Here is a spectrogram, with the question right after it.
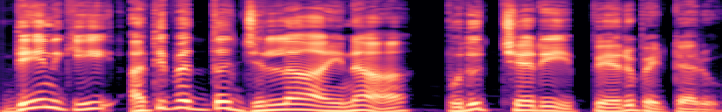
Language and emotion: Telugu, neutral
